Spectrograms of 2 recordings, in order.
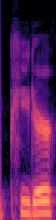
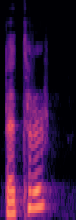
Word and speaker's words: Petr: I know, and he was being really sweet by forcing himself to say Peter, because I know that's not how they pronounce it. – Yeah. – It's Petr? – Yeah. – Petr, something like that.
